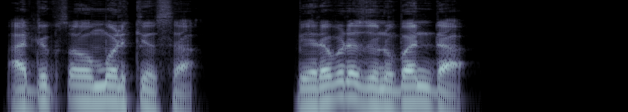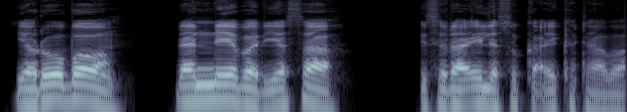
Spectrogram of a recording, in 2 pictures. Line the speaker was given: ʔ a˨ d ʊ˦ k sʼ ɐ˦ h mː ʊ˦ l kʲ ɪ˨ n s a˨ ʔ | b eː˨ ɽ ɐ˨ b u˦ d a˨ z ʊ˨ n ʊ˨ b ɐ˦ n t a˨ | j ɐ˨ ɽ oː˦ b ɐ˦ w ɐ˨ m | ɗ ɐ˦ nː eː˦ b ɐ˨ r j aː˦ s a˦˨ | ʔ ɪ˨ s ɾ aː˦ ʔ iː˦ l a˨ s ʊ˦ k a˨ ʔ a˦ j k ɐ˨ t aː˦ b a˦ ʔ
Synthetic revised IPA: ʔ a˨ d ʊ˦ k sʼ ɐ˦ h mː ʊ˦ l kʲ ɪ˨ n s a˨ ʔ | b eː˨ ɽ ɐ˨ b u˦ d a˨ z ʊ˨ n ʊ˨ b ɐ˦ n d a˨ | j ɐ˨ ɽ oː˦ b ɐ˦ w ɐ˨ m | ɗ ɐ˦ nː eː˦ b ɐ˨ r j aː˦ s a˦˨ | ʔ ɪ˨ s ɾ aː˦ ʔ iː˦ l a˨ s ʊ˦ k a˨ ʔ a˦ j k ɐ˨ t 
